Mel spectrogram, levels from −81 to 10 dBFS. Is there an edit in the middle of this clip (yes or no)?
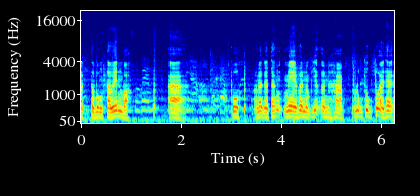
no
